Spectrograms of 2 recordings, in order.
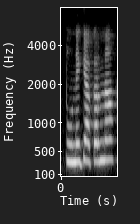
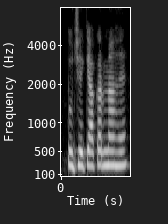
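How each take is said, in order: First: "तूने क्या करना" held up in pitch; "तूने" read as the faulty form, unfinished tune; wrong example. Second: "तुझे क्या करना है" settling downward; finished tune from "तुझे" to "है"; correct example. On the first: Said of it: "ये तो अशुद्ध वाक्य हैं". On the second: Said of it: "ये शुद्ध हैं". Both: Shown as a demonstration.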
